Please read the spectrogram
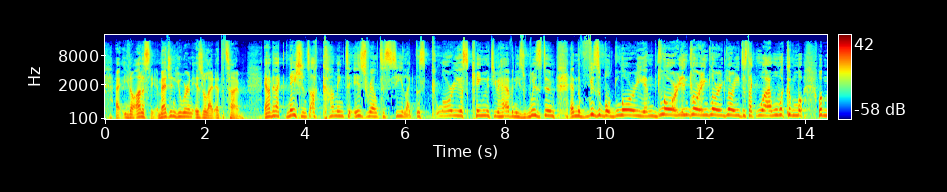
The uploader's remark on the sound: This week's episode is from the 2023 Pactum Conference, All Things New .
